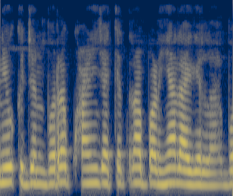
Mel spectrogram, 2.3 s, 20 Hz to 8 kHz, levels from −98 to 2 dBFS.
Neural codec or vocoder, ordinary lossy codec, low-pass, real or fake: none; none; 7.2 kHz; real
